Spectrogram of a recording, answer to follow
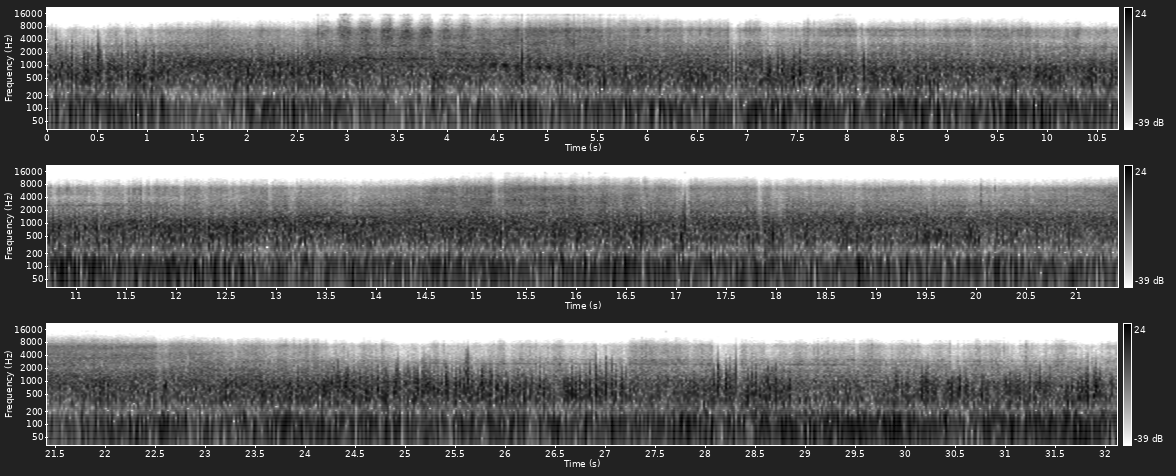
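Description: Steady road and wind noise of a car driving at speed, heard from inside the cabin.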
